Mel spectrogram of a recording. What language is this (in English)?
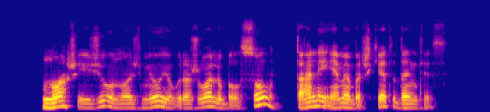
Lithuanian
